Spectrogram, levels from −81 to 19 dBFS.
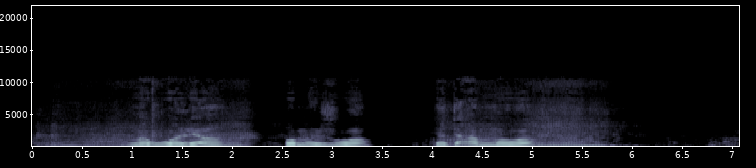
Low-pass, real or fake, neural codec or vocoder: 10.8 kHz; real; none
